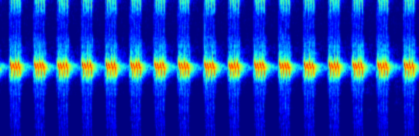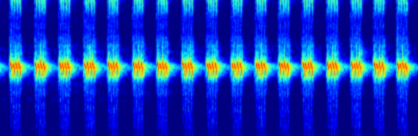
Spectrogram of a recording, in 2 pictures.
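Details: Cricket in nature giving a loud, high, ringing chirp repeated steadily about four times a second, each pulse sharp and even, with no other sounds.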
